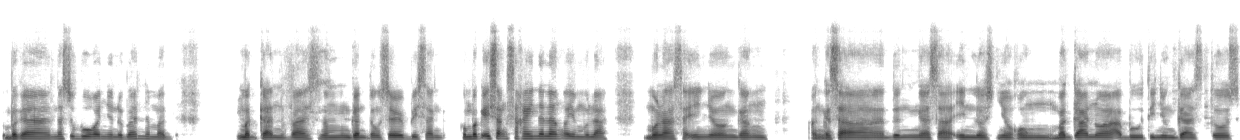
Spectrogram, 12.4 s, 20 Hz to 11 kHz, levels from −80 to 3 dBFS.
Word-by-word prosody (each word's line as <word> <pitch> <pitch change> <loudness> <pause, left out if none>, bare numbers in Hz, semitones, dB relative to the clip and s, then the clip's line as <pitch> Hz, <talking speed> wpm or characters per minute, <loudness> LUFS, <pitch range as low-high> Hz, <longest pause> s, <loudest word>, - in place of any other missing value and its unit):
Kumbaga 155 -1 +2
nasubukan 165 +1 0
niyo 155 -1 -5
na 145 - -1
ba 160 - +2
na 170 - -7
mag 150 -1 -4 0.7
mag-canvass 135 0 +1
ng 135 -1 -2
ganitong 135 0 +2
service 140 +1 +1
hang 135 -2 -3 0.2
kumbaga 165 +2 +3
isang 180 - +3
sakay 175 0 -1
na 175 - +3
lang 175 -1 +2
kayo 165 - -1
mula 150 -1 -2 0.4
mula 150 0 +4
sa 145 - -4
inyo 150 0 -1
hanggang 140 -1 -2 0.4
hanggang 70 - -1
sa - - +5 0.4
do'n 140 +1 -2
nga - - +2
sa - - -1
in-laws 135 -2 -1
niyo 135 -2 -1
kung 130 0 -2
magkano 140 +2 +2
aabutin 135 -1 -1
nyo'ng 130 -1 -1
gastos. 125 +1 -1
140 Hz, 170 wpm, -24 LUFS, 130-150 Hz, 0.7 s, sa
